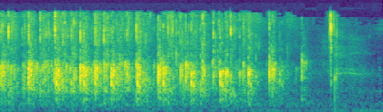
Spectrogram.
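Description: A small crowd clapping for a volunteer being called up, a quiet scattered round of applause that thins out into a few last claps after about three seconds.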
